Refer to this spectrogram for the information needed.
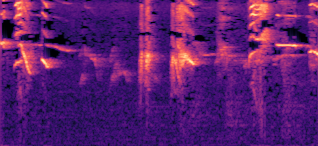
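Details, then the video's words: Oriental magpie-robin in lively song that mixes high thin whistles, slurred falling notes and rasping, scratchy bursts, delivered in quick irregular phrases with short pauses. "MEMBAKAR EMOSI KACER ANDA"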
